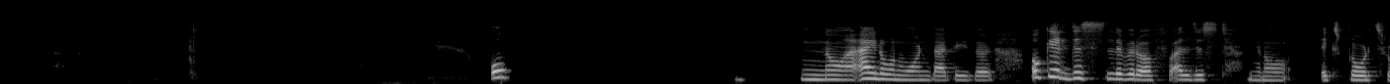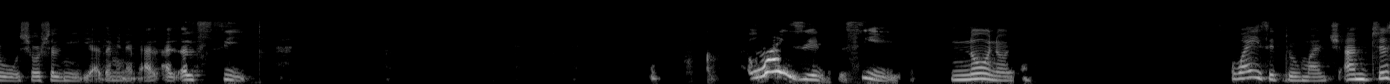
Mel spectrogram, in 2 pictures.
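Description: No technical faults can be heard anywhere in the speech. It passes through a Bluetooth mSBC headset codec, so nothing reaches above about 7.7 kHz and louder moments carry the light grain that codec adds.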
